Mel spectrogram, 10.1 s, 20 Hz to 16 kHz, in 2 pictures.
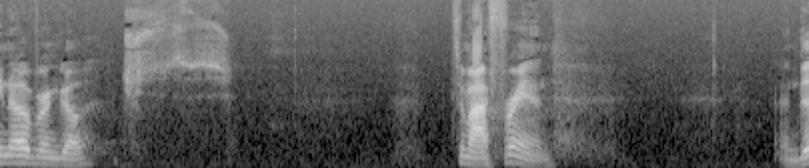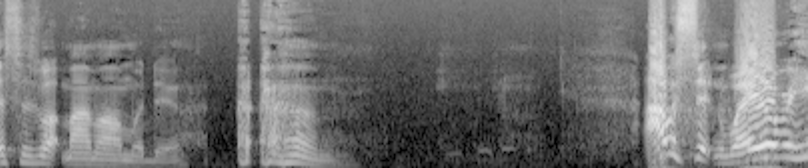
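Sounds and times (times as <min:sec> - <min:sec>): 
speech: 0:00.0 - 0:00.9, 0:02.8 - 0:03.6, 0:04.9 - 0:07.2, 0:09.1 - 0:10.1
person clearing throat: 0:06.6 - 0:07.2.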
